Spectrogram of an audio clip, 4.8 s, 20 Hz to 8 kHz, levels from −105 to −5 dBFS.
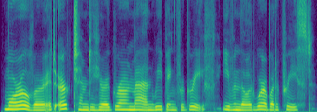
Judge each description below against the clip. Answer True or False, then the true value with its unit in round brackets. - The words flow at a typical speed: False (240 wpm)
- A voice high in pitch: True (215 Hz)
